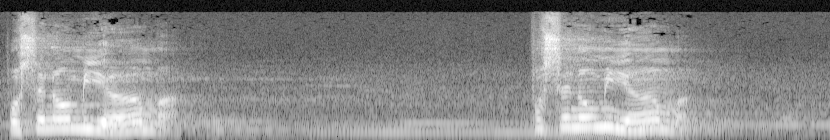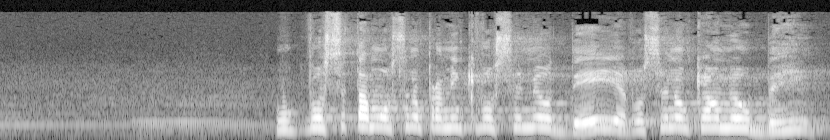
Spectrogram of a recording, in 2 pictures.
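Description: A man's voice: extremely high pitch, moderate pace, long pauses, a little mellow. A man doing a sulky complaining older daughter. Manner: complaining, accusing. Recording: long reverb, faint music.

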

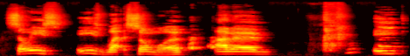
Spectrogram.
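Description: A man chatting on a podcast, recapping a film scene by scene. He rambles and gets animated as he goes, with plenty of ums along the way. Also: medium pitch, takes it slowly. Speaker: podcast co-host. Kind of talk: casual film recap chat.

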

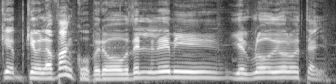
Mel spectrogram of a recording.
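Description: A man with a Chilean accent co-hosting a film podcast in casual chat. He is animated and often repeats words as he starts a sentence. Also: high voice, quick pace, creaky, smooth, soft background music. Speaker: podcast co-host.

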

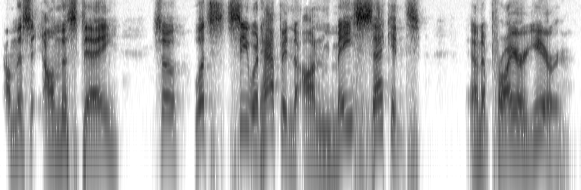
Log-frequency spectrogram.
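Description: A man's voice: high-pitched, big pitch swings, unhurried, bright, forceful tone, dry recording. A man hosting a casual podcast, often stammering and repeating words. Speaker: podcast host.

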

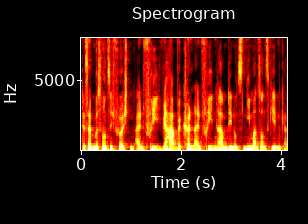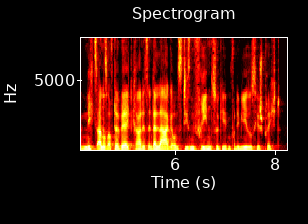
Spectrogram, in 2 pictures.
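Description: Male pastor, sermon delivery, earnest and encouraging, a bit higher-pitched than most men. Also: fairly even intonation, fast, few pauses, husky. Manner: earnest, encouraging, speaks directly to the listener.

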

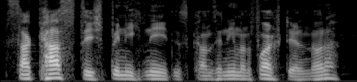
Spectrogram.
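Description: Male pastor, mid-pitched and emphatic, loud-then-soft preaching, dry close sound. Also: fast talker, no room sound. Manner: emphatic, swings between loud declarations and quiet asides; asks the audience frequent questions. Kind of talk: sermon.

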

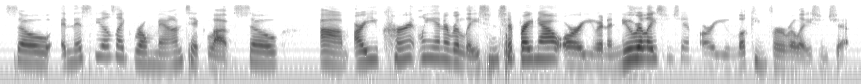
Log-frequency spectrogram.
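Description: A woman giving psychic readings on a call-in show in a halting, conversational way, repeating words. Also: medium pitch, expressive, fairly bright tone, no room sound. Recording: dull, slightly lo-fi sound.

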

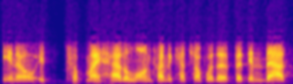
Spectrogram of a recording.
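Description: A woman's voice: on the low side, level tone, moderate pace, dry recording. A woman guest telling a personal story in conversation, retelling it vividly and swearing freely. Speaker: interview guest. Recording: tinny phone-line sound.

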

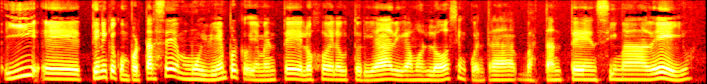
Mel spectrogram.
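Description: A man's voice: mid-range voice, warm tone, dry recording. A man from Chile with a Chilean accent, giving an earnest, indignant opinion monologue full of hesitant fillers.

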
